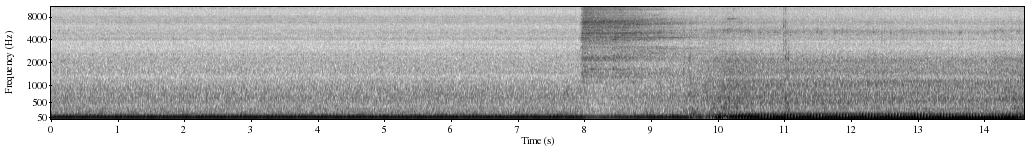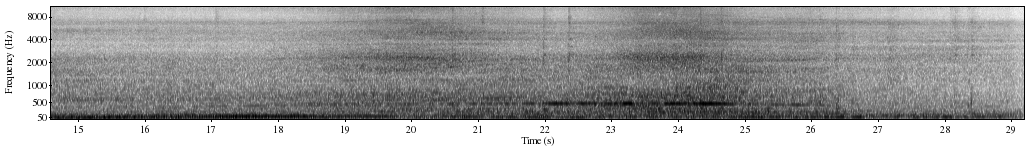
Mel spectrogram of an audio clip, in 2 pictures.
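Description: Diesel railcar idling at the platform with a steady low engine hum; about eight seconds in a hiss sounds as the brakes release, then the engine revs up and the train pulls away, its engine and wheel noise passing with a drawn-out whine and fading as it leaves.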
